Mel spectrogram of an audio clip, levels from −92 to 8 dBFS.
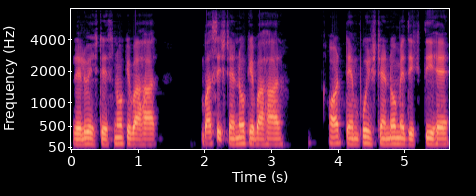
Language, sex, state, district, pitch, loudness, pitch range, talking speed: Hindi, male, Bihar, Saran, 120 Hz, -15 LUFS, 115-125 Hz, 150 wpm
